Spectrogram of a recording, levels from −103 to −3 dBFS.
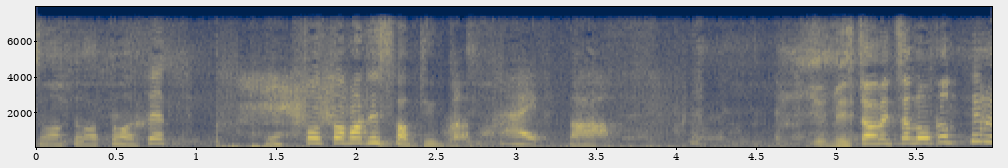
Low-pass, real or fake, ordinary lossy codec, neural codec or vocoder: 7.2 kHz; fake; none; codec, 16 kHz, 0.8 kbps, ZipCodec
